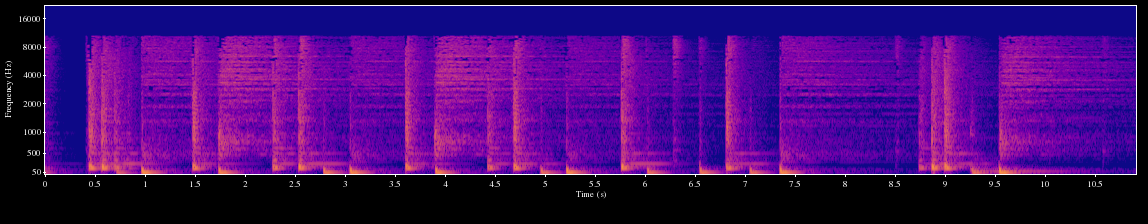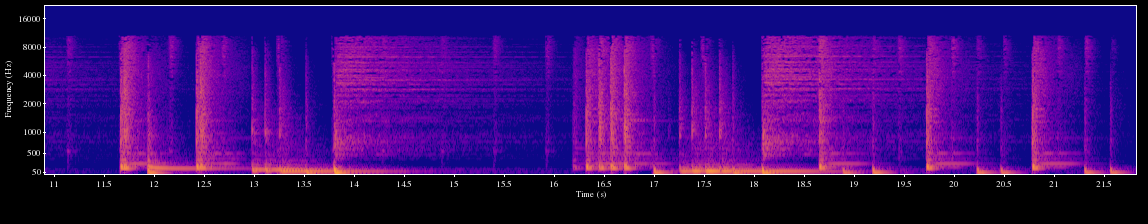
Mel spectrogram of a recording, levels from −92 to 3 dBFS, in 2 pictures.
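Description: Likely MP3 compression at a low bitrate, around 40 kbps, runs throughout the music: treble stops dead above 10.6 kHz, and starved frequency lines flicker, giving a watery, swirly sound with smeared attacks.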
